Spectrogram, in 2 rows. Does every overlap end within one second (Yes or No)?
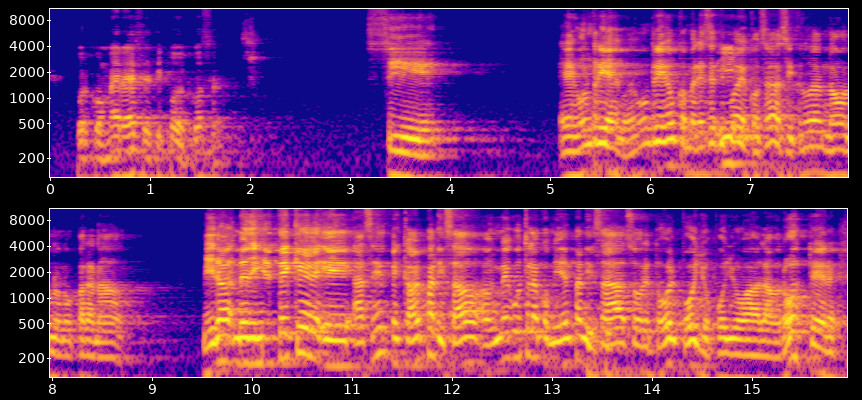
Yes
